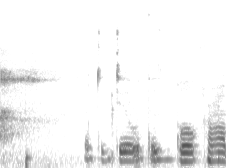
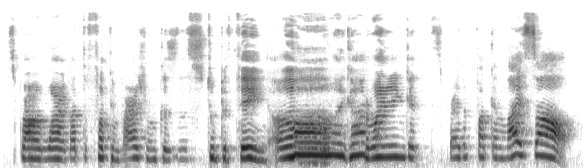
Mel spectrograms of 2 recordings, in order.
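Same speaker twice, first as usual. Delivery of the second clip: loud, higher, fed-up complaint; exasperated rant; 3 semitones higher, 11 dB louder than usual. Retold or imitated. Complaining to her sister about catching the virus, loud exasperated rant. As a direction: rant in disbelief at her carelessness. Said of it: "I'm like".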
